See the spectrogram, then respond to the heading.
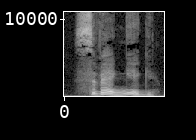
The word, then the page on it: svängig: [²sv'eng:ig]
